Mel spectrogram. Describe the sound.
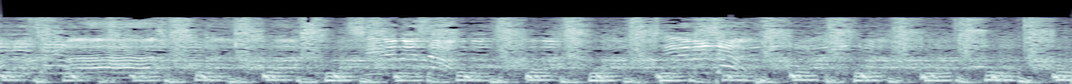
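A crowd beating their chests in a Persian-language mourning ritual, with loud, steady, evenly spaced thumps repeating many times, accompanied by chanting voices.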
